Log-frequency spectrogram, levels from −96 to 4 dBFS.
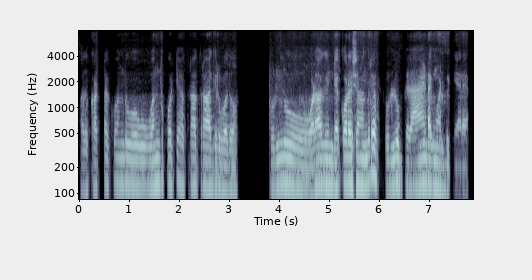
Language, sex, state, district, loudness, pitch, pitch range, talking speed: Kannada, male, Karnataka, Shimoga, -23 LUFS, 120 Hz, 110-130 Hz, 120 wpm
